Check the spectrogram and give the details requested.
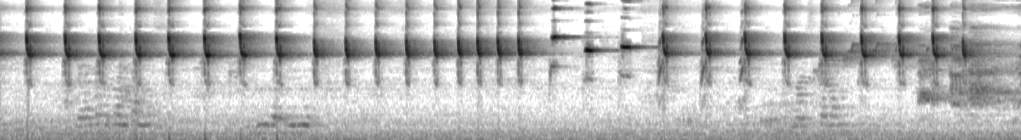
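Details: Sooty-headed bulbul in gacor ngerol song, a long, steady train of bright, clipped chirps roughly three per second, pausing briefly for a couple of thin, level whistles before the chirping series carries on.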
